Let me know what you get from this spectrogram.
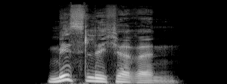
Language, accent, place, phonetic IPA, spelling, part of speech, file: German, Germany, Berlin, [ˈmɪslɪçəʁən], misslicheren, adjective, De-misslicheren.ogg
- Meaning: inflection of misslich: 1. strong genitive masculine/neuter singular comparative degree 2. weak/mixed genitive/dative all-gender singular comparative degree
